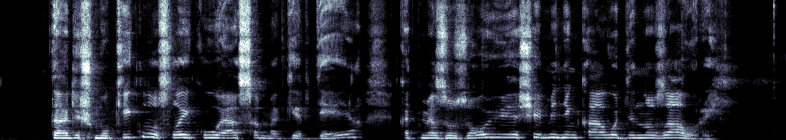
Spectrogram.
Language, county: Lithuanian, Kaunas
